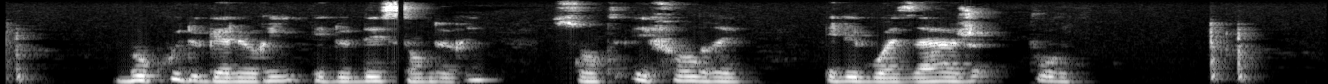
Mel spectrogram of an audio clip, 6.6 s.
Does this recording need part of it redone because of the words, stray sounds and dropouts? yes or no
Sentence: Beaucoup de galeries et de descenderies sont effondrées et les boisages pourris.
yes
